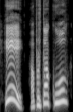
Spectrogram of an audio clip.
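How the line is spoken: Shouted, breaking off. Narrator (Russian): крикнул Ростик, забыв, с кем имеет дело, и осекся

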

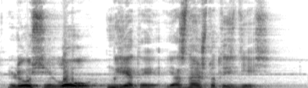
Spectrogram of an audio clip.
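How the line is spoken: Shouted. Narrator (Russian): закричал

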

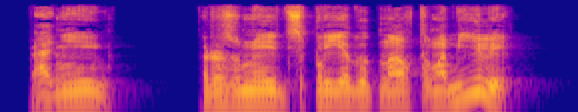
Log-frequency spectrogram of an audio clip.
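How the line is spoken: Growl across table. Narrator (Russian): зарычал через стол дядя Вернон

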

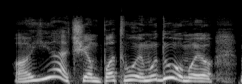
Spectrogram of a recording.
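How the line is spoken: Angry roar. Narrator (Russian): взревел стоик обширный, в гневе

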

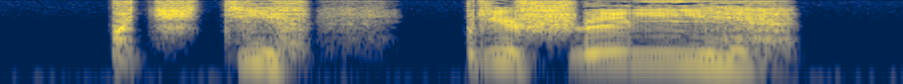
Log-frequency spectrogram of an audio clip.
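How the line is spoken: Heavy exhausted exhale. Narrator (Russian): Тяжело выдохнул Гарри

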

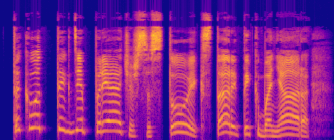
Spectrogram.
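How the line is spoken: Joyful yelling. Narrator (Russian): радостно заорала она

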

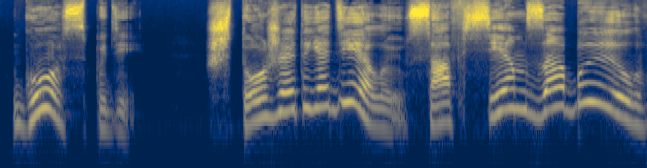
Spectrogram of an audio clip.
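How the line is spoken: Sudden exclamation, father. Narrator (Russian): воскликнул вдруг папа

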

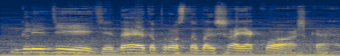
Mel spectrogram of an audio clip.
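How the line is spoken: Shouting. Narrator (Russian): закричал один

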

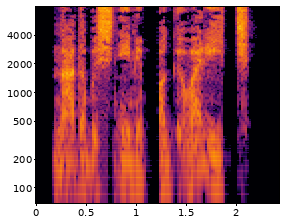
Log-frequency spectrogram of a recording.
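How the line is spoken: Conspiratorial whisper. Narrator (Russian): заговорщически шепнул близнецам Игорь

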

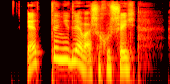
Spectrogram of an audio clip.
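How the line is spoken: Irritated reply. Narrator (Russian): ответила довольно раздраженно

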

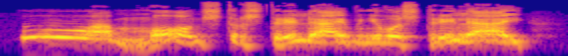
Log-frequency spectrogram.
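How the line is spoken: Hoarse wheeze. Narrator (Russian): захрипел переодетый милиционер

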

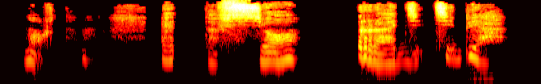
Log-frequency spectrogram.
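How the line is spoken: Soundless whisper. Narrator (Russian): прошептала она одними губами

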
